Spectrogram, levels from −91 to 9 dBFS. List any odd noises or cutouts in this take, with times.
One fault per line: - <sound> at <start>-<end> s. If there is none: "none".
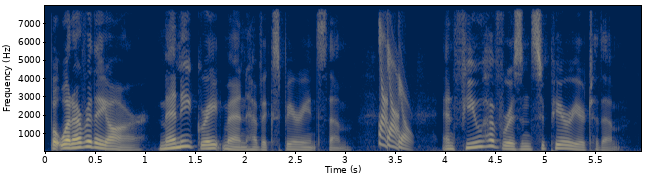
- chirp at 3.3-3.7 s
